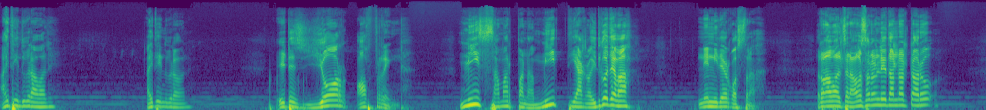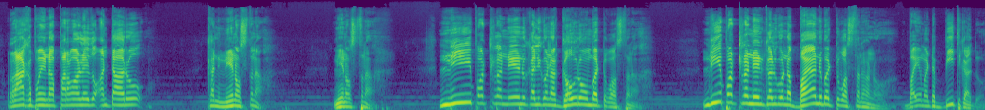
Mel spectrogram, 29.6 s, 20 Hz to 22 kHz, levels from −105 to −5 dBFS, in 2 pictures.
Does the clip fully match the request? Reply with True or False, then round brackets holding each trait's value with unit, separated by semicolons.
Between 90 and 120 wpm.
True (100 wpm)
